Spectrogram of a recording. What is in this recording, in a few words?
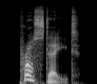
"prostate", English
